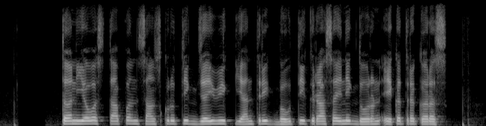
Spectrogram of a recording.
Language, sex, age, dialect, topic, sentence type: Marathi, male, 18-24, Northern Konkan, agriculture, statement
